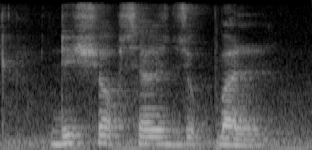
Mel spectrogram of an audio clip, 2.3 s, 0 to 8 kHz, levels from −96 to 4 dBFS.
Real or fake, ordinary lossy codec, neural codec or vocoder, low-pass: real; none; none; 7.2 kHz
